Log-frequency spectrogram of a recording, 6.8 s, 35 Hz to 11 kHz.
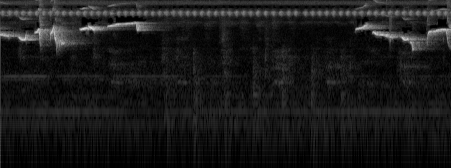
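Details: Sri Lankan Oriental magpie-robin singing at 4 am: a cluster of bright downslurred whistles, roughly three seconds of quiet with only a pulsing insect trill, then a further series of falling fluty notes.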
